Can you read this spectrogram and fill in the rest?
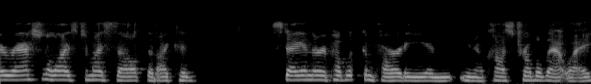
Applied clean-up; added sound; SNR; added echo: neural mask model Resemble Enhance denoiser.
